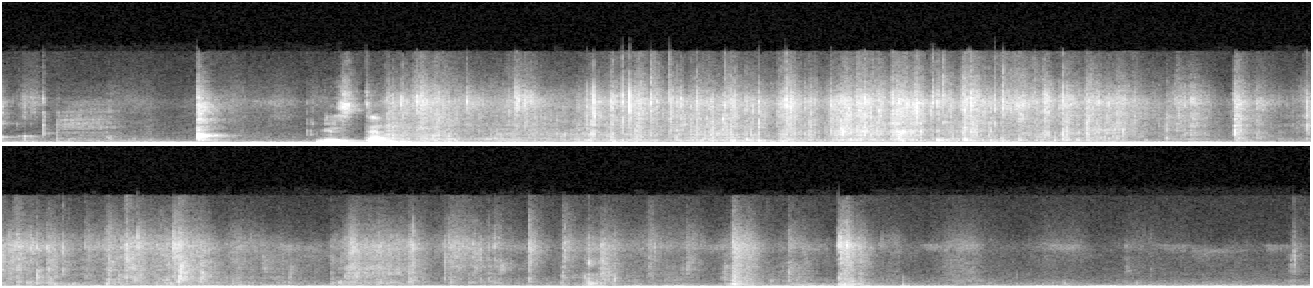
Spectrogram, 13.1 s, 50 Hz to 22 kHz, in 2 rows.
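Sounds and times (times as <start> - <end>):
plastic bag crinkling: 1.8 - 11.0.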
